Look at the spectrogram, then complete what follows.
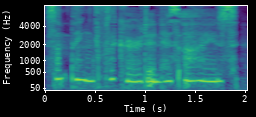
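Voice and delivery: ordinary delivery, nothing marked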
